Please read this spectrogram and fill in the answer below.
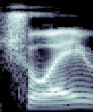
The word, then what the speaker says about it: Choi: Choi rhymes with joy.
